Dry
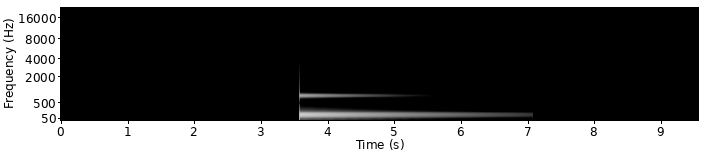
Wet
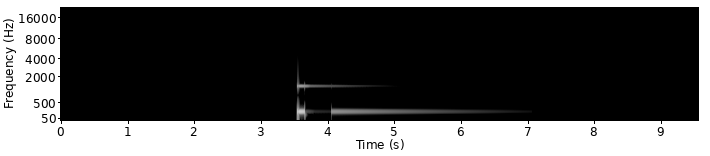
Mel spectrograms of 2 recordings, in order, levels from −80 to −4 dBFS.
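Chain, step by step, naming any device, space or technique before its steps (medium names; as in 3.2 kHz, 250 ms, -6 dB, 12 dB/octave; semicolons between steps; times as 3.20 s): chipmunk voice (pitch shift +8.5 st); reverb removal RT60 1.8 s; 3.66–4.06 s: Chebyshev band-stop 150–850 Hz, order 4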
